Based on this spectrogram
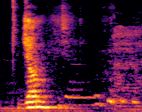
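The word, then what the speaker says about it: יום: Yom.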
